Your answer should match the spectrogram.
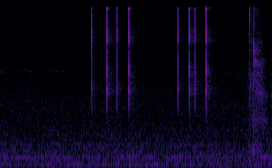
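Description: Small plastic push-buttons on an e-bike display's handlebar remote clicking as they are pressed: a quick run of four clicks about midway, four more a second later and one near the end, over near silence.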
